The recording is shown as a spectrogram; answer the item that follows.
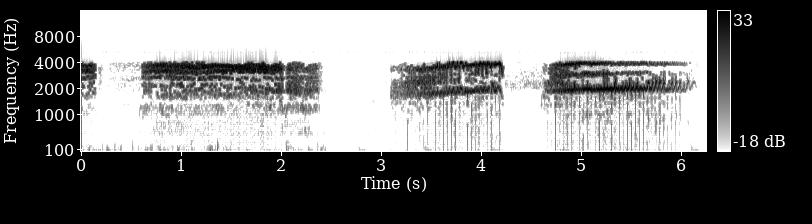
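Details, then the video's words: A Barn Owl gives three harsh, breathy hisses, each one to two seconds, like steam escaping, with short quiet gaps; a short, sharp, defensive sound made when threatened or when chicks beg for food. "Barn Owls also make a hissing sound, especially when they feel threatened or when chicks are begging for food."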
